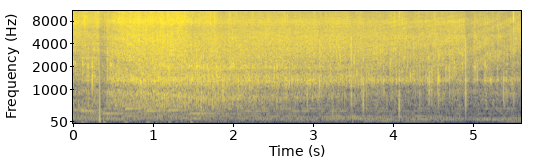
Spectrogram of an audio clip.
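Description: Hot oil in an aluminium wok sizzling loudly as chopped garlic and chillies are tipped in and fried, with a slotted metal spatula stirring and ticking against the pan. The sizzle flares up just after the start and dies down near the end.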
